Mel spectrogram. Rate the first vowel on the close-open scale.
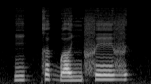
close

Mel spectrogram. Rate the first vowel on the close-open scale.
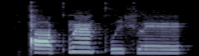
open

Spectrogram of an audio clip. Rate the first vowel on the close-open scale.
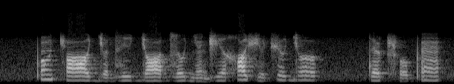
mid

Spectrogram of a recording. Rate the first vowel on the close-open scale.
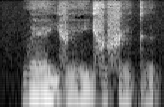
mid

